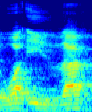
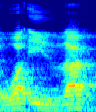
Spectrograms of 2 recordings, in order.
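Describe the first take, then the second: First: The middle consonant is a soft 'th' sound. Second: The middle consonant is a soft 'th' sound.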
